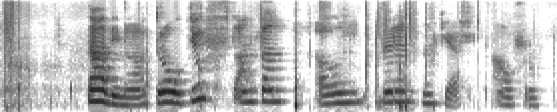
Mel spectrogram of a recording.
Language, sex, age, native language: Icelandic, female, 11, Icelandic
